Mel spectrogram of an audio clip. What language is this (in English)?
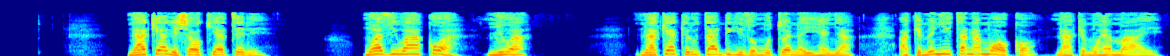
Kikuyu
